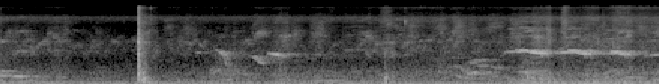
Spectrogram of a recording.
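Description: Birds chirping: a few short falling chirps, then a longer warbling call near the end. A single sharp click about a second in.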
